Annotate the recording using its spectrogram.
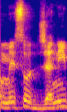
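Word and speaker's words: misogyny: यहां से स्टार्ट किया मिसोजनी, इसको मिसोजनी पढ़ते हैं, प्रोनाउंसिएशन ध्यान रखिएगा।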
